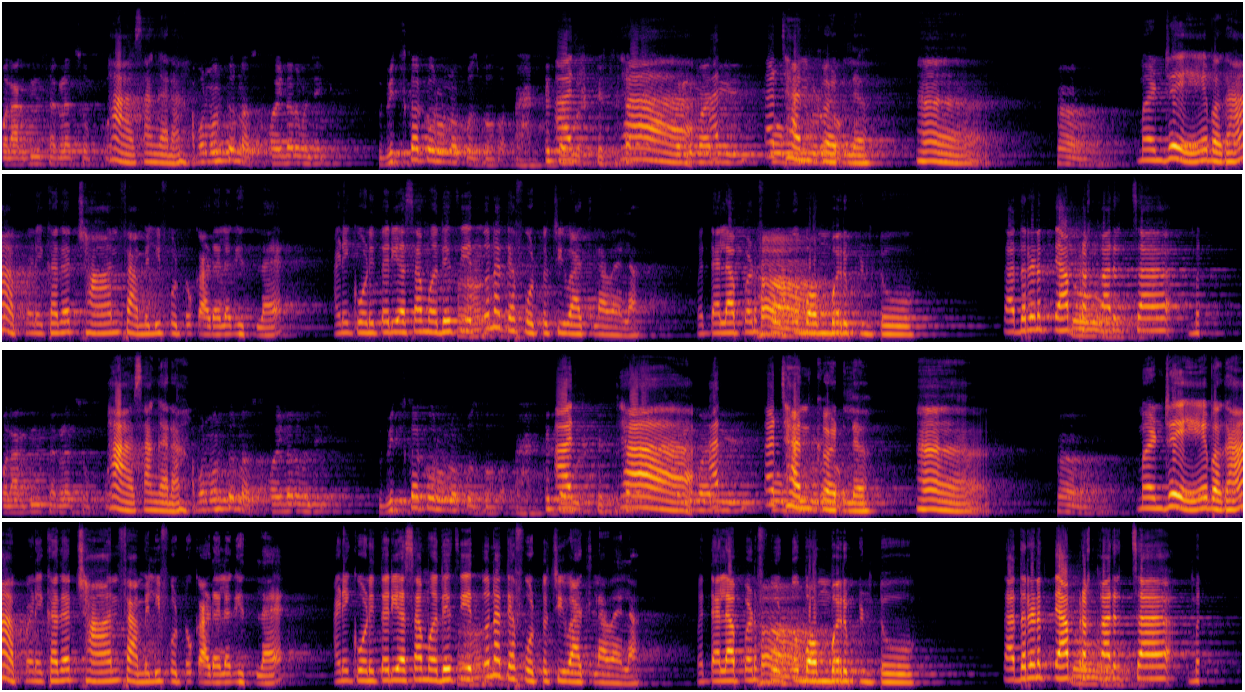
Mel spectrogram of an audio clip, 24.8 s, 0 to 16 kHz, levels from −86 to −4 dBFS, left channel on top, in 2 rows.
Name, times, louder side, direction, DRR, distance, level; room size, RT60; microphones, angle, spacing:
voice 1, 0.0-1.1 1.9-3.2 3.8-5.8 6.2-6.3 6.7-8.4 10.6-11.0 17.0-17.3 20.0-20.6 23.1-23.5, left 1 dB, 30° left, 4 dB, 2.1 m, -30 dB
voice 2, 1.1-1.9 5.5-5.8 6.2-7.2 7.6-8.7 9.1-9.9 11.4-15.2 15.7-18.8 19.4-21.5 22.4-24.4, right 4 dB, 45° right, 14 dB, 0.7 m, -24 dB
29.5 x 16.0 x 8.8 m, 1.5 s
head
